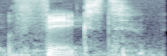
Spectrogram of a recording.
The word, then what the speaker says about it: FIXD: Have you ever heard of Fixed? – Never in my life. – Oh my gosh. Okay. – How do you spell it though first? – F-I-X-D. – So not F-I-X-E-D. – No, it's F-I-X-D.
